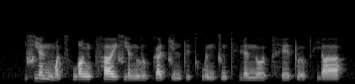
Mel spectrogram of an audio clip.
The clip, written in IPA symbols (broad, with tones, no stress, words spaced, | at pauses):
ɕjɛ˥˩nmɑ˩ʊ̯t͡sʰwɑ˥ŋt͡sʰa˥ɪ̯ ɕjɛ˧˥nlṵ˨˩kä˥˩ t͡ɕy̰˨˩nt̪y˧˥kʰwə̰˨˩nt͡ɕi˦n t̪ʰɥɛ˥no˥ʊ̯ t͡sʰe˥˩ɪ̯t̪ɤ̰˨˩t̪ʰjä˥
